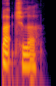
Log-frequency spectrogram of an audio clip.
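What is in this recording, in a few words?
"bachelor", British English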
